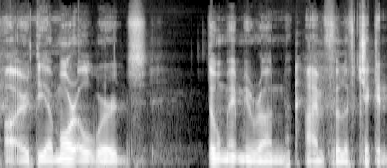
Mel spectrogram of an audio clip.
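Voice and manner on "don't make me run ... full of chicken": ordinary delivery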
